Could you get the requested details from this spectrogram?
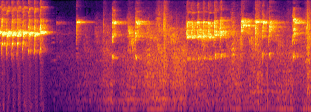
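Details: Lovebirds, small African parrots, opening with a fast rattling trill of shrill notes, then a short lull followed by scattered sharp chirps and longer squeaky calls from several birds.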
